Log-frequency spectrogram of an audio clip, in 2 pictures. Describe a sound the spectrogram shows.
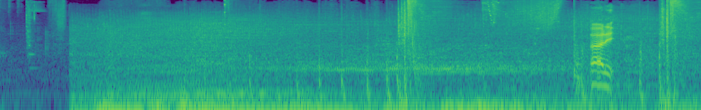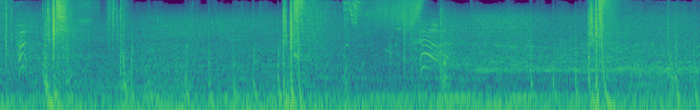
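Heavy armored footsteps thud on a metal floor.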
